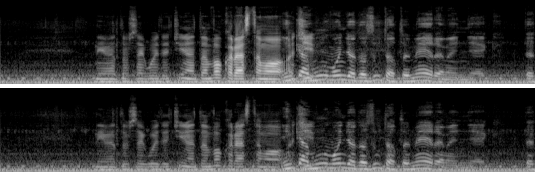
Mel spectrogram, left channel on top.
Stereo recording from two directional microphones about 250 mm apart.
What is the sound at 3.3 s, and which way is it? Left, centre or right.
Speech, left.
